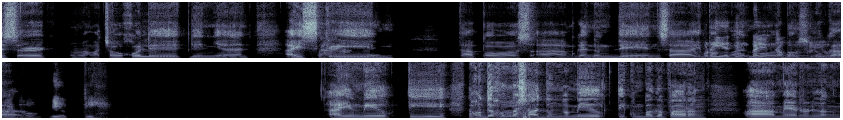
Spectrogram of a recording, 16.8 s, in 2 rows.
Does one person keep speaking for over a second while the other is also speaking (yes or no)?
yes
